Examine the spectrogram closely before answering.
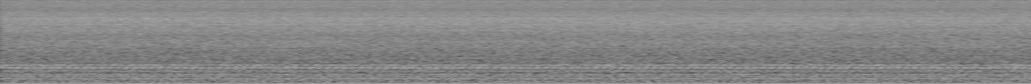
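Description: A small plane's propeller engine drones loudly and steadily from close by.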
